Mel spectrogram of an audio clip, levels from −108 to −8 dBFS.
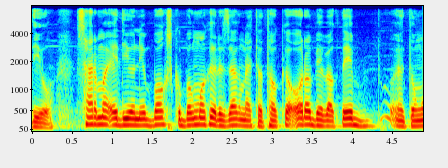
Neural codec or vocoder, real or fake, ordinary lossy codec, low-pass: none; real; none; 7.2 kHz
